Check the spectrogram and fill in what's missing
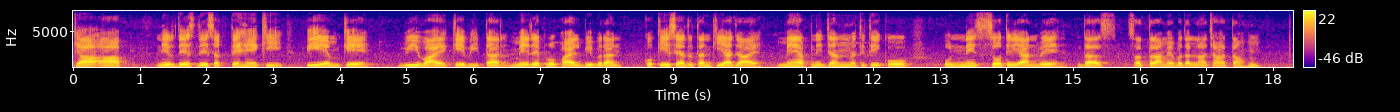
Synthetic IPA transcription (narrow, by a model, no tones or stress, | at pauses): kjaːaːp̚ | nɪɾd̪eːʃd̪eːsɐkt̪eɦɛ̃ki | piːemke | ʋiːʋaːjkebʱiːt̪əɾmeːɾepɾoːpʰaːɪlbɪʋəɾən | kokeːseɐd̪ət̪ənkijad͡ʒaːe | mɛ̃ːɐpnid͡ʒɐnmət̪ɪt̪ʰiko | ʊnːiːsːɔt̪ɪɾjaːnʋed̪ɐsː | ɐt̪ɾamẽbɐd̪əlnat͡ʃaːɦt̪aɦũː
